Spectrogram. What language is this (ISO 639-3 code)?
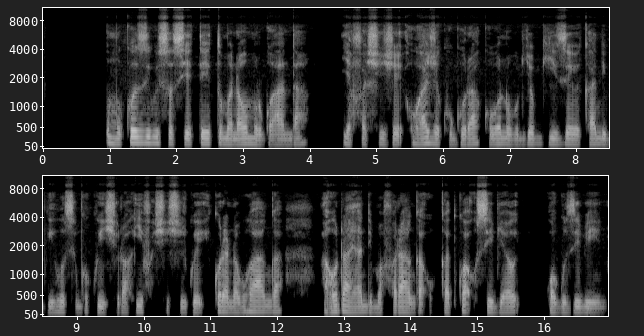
kin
